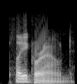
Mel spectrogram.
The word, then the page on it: playground: American English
